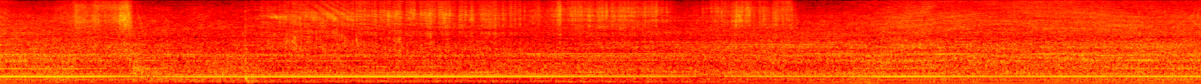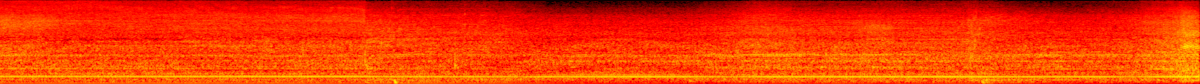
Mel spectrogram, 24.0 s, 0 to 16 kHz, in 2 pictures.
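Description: Hoover Dial-A-Matic U6039 upright vacuum's clean-air motor running steadily, drawing air through the hose and crevice tool: a constant motor hum over a rush of air. The hiss brightens briefly about a second in and again around six to eight seconds in.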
